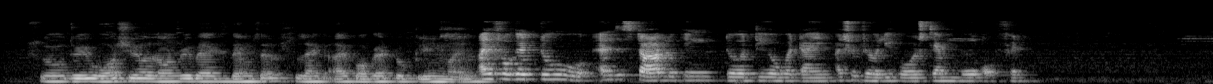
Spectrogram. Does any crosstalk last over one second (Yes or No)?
No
